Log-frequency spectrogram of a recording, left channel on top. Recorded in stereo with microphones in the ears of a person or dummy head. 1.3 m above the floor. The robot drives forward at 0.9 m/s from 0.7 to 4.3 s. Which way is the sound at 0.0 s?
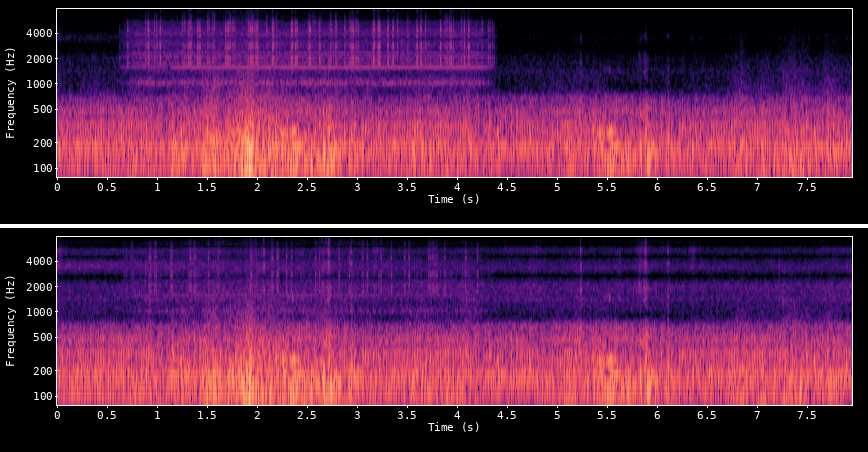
80° right.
